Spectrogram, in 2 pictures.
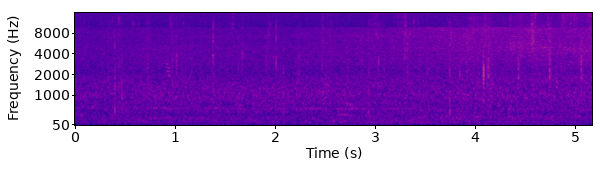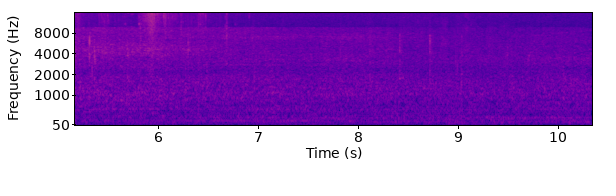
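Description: Steady outdoor background noise with faint, distant voices of children and a few light clicks.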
